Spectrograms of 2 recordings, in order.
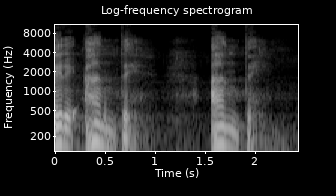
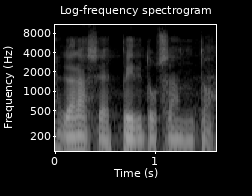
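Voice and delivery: relieved hush; 8 semitones lower, 13 dB quieter than usual. Retold or imitated. Relieved private thanks.

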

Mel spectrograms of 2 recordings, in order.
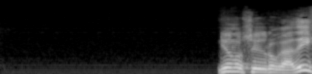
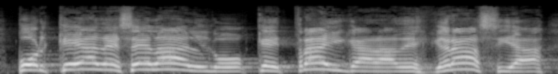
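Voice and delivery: preaching at full force; 4 semitones higher, much slower than usual. Acted. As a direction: plead with the king slowly. Preaching the scripture quote. (predicando con fuerza)

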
